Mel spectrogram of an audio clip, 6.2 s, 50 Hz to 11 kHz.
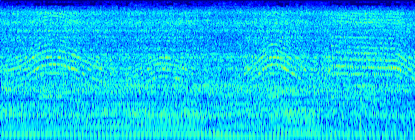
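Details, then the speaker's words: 2005 Ford Mustang 5-speed manual, engine at raised RPM while the clutch is slowly released; high whine swells and fades in pitch with bearing speed; worn bearing inside the transmission, possibly input shaft, not the throwout bearing. "The bearing is always going to be spinning at the same speed essentially. So, this is a bearing within the transmission."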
